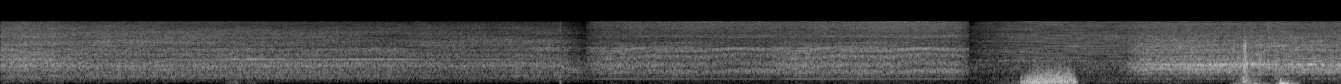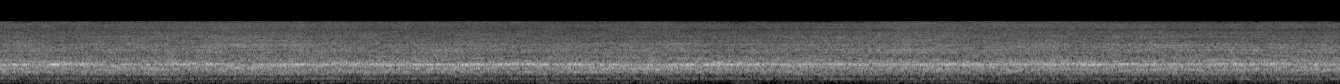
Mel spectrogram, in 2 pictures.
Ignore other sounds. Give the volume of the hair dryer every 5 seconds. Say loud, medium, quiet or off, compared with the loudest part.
medium, medium, loud, loud, loud, loud.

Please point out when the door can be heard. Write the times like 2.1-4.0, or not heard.
12.3-13.0.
